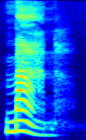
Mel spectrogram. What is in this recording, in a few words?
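"man", British English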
